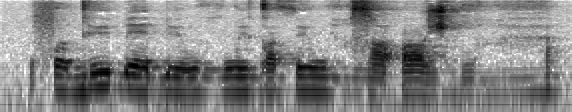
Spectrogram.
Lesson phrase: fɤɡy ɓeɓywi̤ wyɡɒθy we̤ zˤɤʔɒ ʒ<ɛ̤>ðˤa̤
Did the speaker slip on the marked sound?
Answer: yes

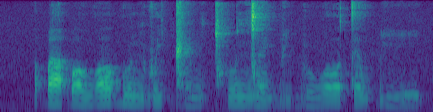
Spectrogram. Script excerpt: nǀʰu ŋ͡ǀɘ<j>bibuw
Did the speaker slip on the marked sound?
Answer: no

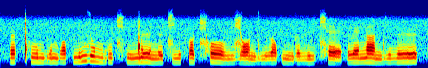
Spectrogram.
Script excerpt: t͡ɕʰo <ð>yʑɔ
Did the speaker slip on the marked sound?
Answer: yes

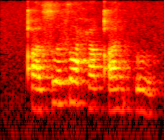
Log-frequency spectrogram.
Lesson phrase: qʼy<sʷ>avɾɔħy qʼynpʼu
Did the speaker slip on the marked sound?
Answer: no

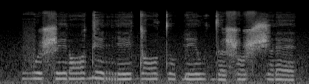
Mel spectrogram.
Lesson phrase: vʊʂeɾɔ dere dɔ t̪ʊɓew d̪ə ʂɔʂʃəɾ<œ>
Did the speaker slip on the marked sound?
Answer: yes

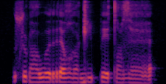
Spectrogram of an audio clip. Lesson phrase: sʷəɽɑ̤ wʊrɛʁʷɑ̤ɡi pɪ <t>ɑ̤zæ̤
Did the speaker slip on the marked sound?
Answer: no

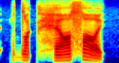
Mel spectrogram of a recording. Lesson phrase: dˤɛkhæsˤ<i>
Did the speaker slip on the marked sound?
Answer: yes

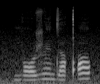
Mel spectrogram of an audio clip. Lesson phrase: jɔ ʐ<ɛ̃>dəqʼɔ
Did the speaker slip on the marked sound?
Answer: no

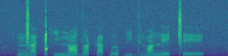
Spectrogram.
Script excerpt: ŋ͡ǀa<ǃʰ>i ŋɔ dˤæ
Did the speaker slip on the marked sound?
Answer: no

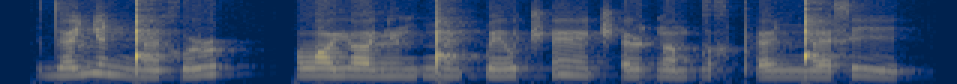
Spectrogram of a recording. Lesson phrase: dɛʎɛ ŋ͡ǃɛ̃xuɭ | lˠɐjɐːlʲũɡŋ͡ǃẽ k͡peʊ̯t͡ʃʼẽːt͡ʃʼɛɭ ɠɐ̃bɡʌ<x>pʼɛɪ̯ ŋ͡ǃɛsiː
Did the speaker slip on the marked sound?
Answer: no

